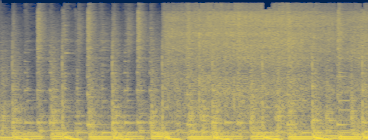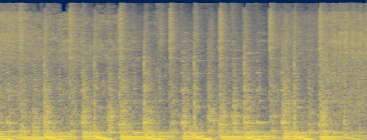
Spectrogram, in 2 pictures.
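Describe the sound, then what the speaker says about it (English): A seasoned beef pot roast, rubbed with salt, fennel seeds, cloves and red peppercorns, sears in a hot pan with a loud, dense, continuous sizzle and crackle, close up and without talking. "So we're gonna sear it, not to cook it"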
